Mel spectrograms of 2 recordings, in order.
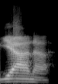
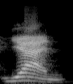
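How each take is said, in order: First: The word ends with a final vowel. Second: The word ends without a final vowel. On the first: "instead of yana" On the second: "dropped the A"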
